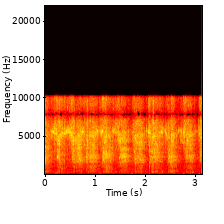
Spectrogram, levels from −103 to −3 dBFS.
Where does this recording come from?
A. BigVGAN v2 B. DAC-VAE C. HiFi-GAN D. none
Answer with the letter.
D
